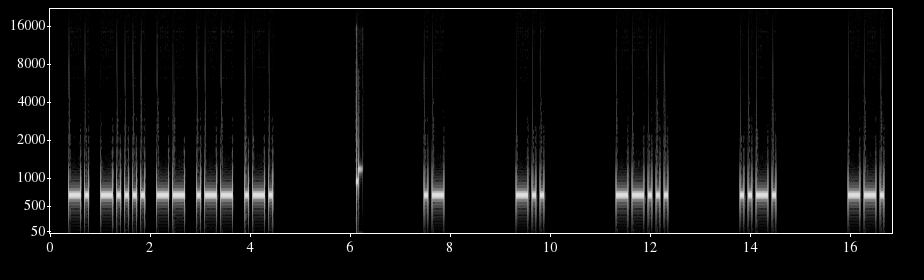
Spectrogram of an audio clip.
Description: Morse code, heard as a keyed tone, about 15 wpm, spaced as for 8 wpm, 700 Hz. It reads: N6MWR AD7FG
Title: USA Call Signs - 5 Characters - 6x Character Spacing - 15wpm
